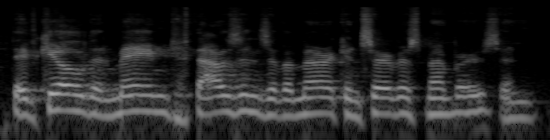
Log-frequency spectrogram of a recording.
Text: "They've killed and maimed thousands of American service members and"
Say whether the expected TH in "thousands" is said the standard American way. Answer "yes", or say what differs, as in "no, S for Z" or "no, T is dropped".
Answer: yes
